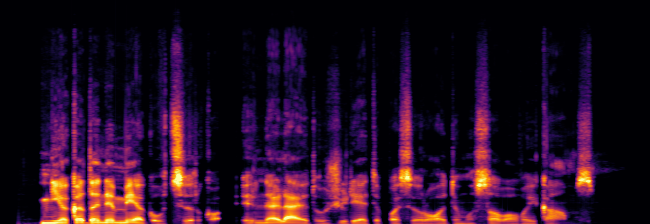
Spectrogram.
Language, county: Lithuanian, Vilnius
